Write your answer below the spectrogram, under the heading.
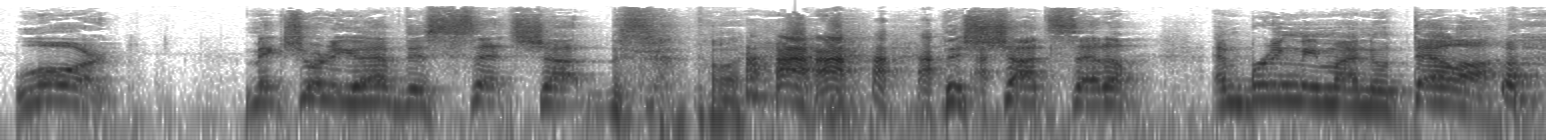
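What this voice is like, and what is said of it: Imitates another person's voice. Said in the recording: “you can do an impression of Axel”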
